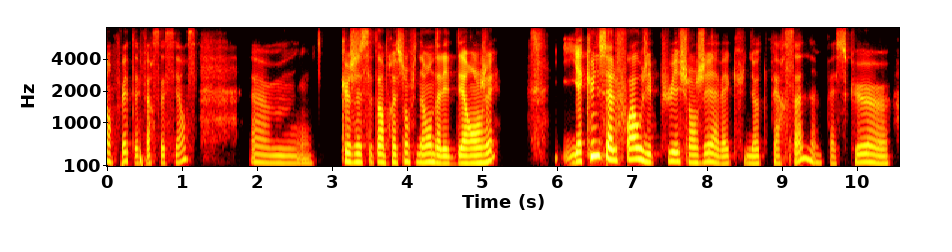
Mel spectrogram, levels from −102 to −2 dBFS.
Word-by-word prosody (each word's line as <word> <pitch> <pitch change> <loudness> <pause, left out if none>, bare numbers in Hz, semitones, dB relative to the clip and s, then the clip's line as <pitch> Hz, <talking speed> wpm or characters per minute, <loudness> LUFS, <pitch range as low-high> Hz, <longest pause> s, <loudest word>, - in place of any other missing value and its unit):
en 195 - -1
fait, 185 +1 -8
à - - -6
faire 155 +1 -8
sa 155 - -8
séance. 180 +10 -11 0.7
Hem, 155 - -9 0.4
que 185 - +2
j'ai 175 -1 +2
cette 170 0 -5
impression 170 +1 0
finalement 170 0 -1
d'aller 155 -3 +1
déranger. 155 - +2 0.8
Il - - -10
y - - +8
a 190 - +8
qu' 290 - +3
1 305 - +10
seule 240 -6 +7
fois 230 +3 +4
où 235 - +6
j'ai 175 -5 0
pu 190 - -4
échanger 170 -2 0
avec 150 -3 -6
une 150 - -7
autre 150 0 -9
personne 185 +3 -6
parce 145 +1 -6
que, 165 -3 -3
heu, - - -16
170 Hz, 180 wpm, -24 LUFS, 155-185 Hz, 0.8 s, 1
